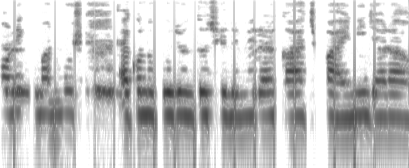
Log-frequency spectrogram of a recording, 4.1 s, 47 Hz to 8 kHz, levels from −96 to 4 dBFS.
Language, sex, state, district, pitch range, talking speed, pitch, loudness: Bengali, female, West Bengal, North 24 Parganas, 230-245 Hz, 145 wpm, 235 Hz, -31 LUFS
